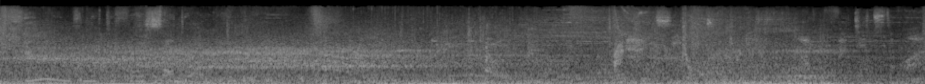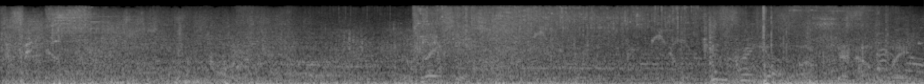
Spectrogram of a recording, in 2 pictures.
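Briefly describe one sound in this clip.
Magic spells crackle and burst with fizzing sparks.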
